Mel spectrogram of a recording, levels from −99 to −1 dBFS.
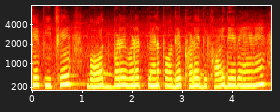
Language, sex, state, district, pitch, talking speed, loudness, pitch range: Hindi, female, Uttar Pradesh, Lucknow, 250 Hz, 150 wpm, -13 LUFS, 240-260 Hz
